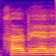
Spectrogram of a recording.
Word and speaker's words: Carbery: Is it Carbery? That's how you pronounce it.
